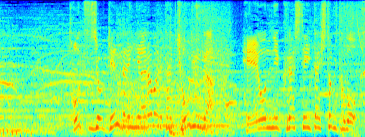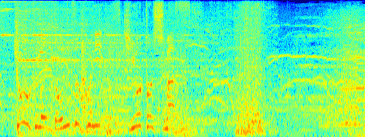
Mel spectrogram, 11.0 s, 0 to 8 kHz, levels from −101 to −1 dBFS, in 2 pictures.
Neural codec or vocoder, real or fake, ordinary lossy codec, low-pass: none; real; none; none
